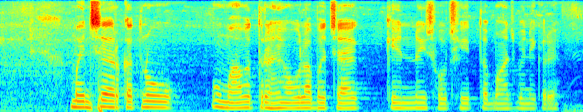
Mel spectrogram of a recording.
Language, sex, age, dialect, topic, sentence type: Chhattisgarhi, male, 25-30, Northern/Bhandar, banking, statement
